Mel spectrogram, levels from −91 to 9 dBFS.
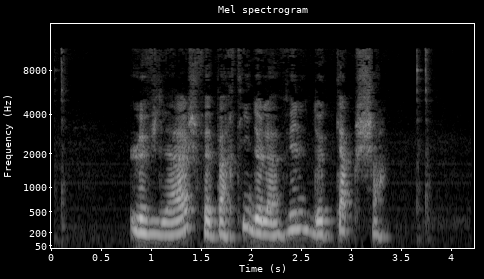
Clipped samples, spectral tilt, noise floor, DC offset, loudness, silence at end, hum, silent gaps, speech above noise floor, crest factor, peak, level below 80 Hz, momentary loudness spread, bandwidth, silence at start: under 0.1%; -6 dB/octave; -71 dBFS; under 0.1%; -29 LUFS; 0.45 s; none; none; 42 dB; 18 dB; -12 dBFS; -72 dBFS; 9 LU; 11.5 kHz; 0.8 s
